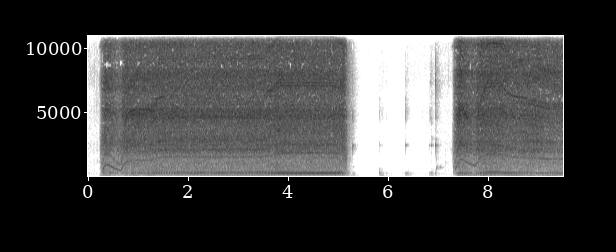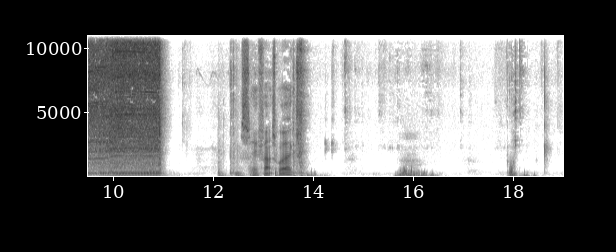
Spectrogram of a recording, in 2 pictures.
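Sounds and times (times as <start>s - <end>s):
power drill whining: 0.2s - 5.3s, 7.3s - 11.0s.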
